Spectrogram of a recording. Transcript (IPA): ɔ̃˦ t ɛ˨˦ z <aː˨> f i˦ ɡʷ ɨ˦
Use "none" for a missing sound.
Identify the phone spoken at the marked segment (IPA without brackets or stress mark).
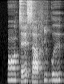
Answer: a˨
